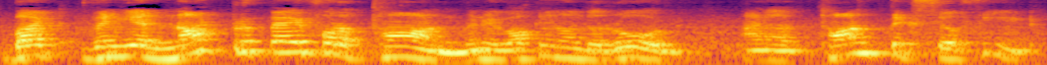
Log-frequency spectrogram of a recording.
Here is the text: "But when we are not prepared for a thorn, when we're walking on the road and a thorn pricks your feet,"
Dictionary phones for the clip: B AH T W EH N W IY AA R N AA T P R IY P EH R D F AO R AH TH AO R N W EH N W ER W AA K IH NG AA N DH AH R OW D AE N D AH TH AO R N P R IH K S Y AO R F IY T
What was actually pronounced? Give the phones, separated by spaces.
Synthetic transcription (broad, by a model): B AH T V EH N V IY AA R N AA T P R IY P EH R D F AO R AH T AO N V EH N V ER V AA K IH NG AA N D AH R OW D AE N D AH T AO N P IH K S Y AO R F IY T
